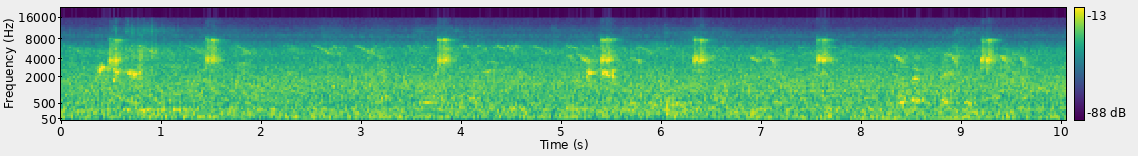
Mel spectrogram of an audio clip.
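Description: Small birds chirping: short, high single chirps every one to two seconds, with fainter quick twitters between them, over a steady outdoor hiss.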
